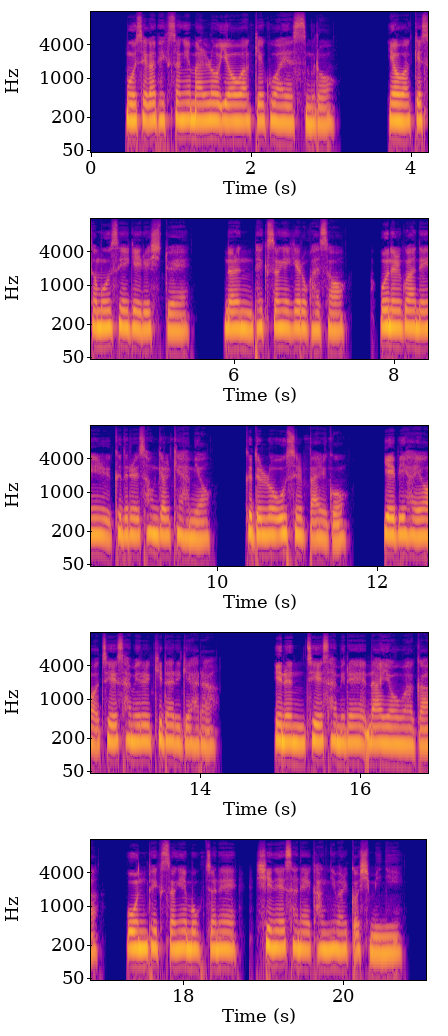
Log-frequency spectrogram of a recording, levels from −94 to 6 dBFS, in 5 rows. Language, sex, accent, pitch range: Korean, female, native, 150-175 Hz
